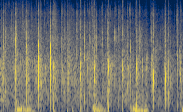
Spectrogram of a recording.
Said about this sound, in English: I think we need to give Dave and his orchestra a nice round of applause.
